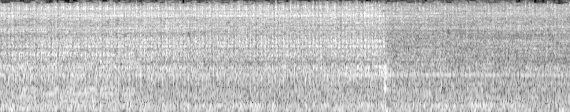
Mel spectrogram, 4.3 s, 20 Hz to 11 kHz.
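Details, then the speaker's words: BMW Z3 Roadster engine idling with a loud gritty whirr, like an internal gear rubbing its pinions; it stops instantly when the idle actuator is disconnected, so the idle actuator's internal gearing is the source. "Como si tuviera por dentro un engranaje que el cual está rozando los piñones."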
